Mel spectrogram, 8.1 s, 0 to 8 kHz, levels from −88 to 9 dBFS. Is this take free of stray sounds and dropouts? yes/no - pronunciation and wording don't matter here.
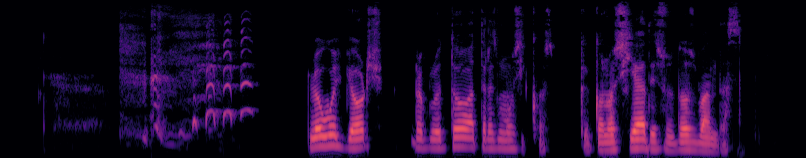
no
